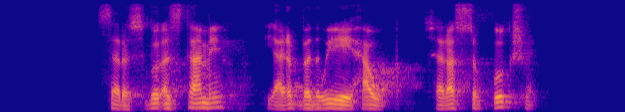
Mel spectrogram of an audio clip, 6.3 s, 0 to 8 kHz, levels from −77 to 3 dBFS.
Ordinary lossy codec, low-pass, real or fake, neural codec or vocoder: Opus, 32 kbps; 7.2 kHz; fake; codec, 16 kHz, 0.8 kbps, ZipCodec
